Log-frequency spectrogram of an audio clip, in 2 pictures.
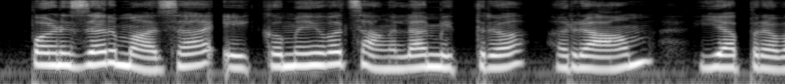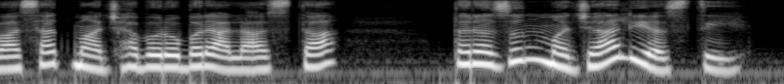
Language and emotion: Marathi, sad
